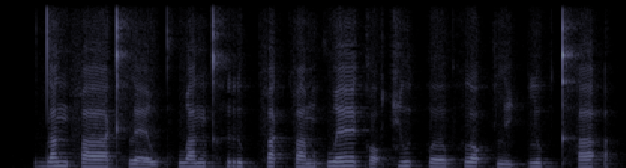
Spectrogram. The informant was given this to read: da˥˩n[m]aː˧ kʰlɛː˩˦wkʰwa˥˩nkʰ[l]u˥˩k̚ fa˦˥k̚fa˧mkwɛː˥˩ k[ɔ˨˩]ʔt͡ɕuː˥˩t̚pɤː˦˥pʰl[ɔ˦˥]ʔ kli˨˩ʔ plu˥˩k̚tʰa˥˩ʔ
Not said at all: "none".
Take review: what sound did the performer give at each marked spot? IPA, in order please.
f, r, ɔ˨˩, ɔ˥˩

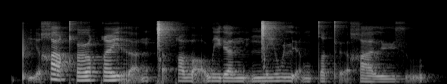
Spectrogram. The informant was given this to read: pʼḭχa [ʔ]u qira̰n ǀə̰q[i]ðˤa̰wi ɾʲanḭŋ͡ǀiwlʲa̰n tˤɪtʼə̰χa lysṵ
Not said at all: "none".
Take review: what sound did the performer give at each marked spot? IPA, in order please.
qʰ, ɪ

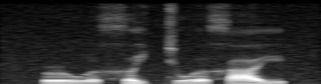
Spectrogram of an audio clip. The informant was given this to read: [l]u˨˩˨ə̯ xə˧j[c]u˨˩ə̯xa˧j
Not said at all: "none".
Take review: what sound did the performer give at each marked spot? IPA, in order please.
ɹ, c

